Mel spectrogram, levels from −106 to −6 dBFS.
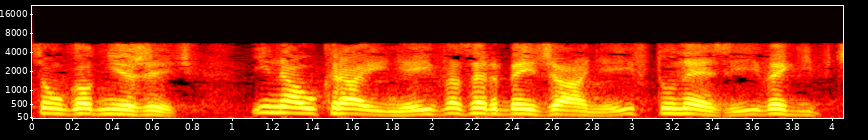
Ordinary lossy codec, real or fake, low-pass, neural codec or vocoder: none; real; 5.4 kHz; none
